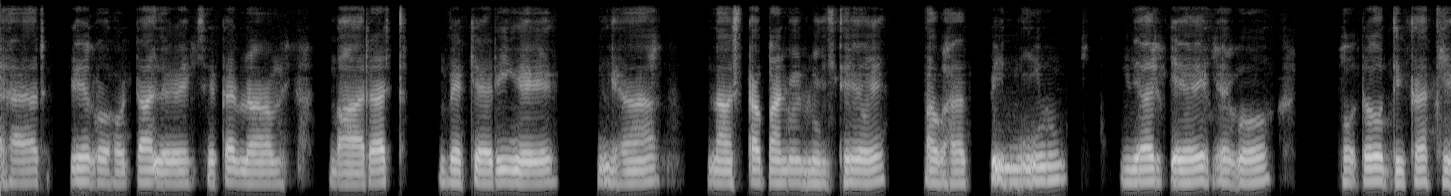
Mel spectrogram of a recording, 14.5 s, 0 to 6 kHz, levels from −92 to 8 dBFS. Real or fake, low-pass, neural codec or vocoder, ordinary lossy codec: fake; 5.4 kHz; codec, 16 kHz, 1 kbps, FunCodec, trained on Chinese and English, 50 frames a second; none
